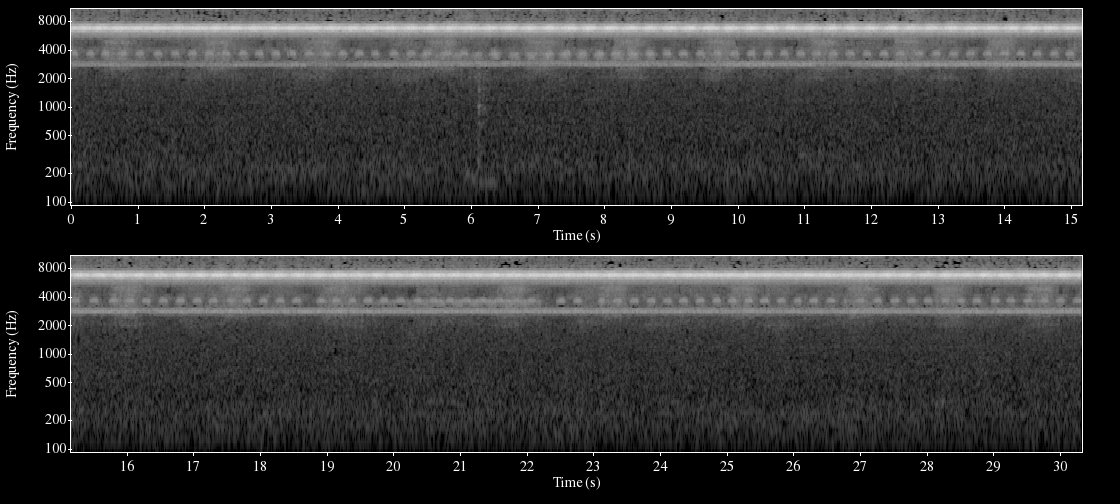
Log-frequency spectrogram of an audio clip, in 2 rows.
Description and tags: Cicada Insects 8 25 13 10 09 PM
Short field recordings made with my iPhone in August 2013 while visiting family on one of the many small residential islands located in Beaufort, South Carolina (of Forrest Gump, The Prince of Tides, The Big Chill, and The Great Santini fame for any movie buffs out there).
humid, insects, cicadas, nature, field-recording, crickets, summer, frogs, hot, forest, semi-tropical, jungle, USA, tropical, birds, day, insect, Beaufort, night, low-country, South-Carolina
